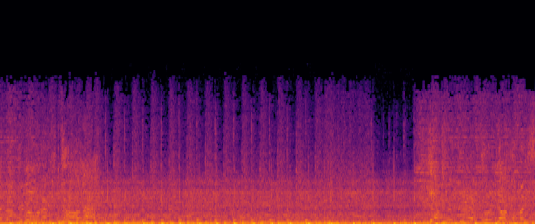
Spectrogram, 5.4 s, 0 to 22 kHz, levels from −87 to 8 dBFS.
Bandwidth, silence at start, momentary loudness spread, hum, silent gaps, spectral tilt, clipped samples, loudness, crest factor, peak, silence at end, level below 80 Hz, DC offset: 14.5 kHz; 0 s; 2 LU; none; none; -5.5 dB/octave; under 0.1%; -17 LUFS; 14 dB; -2 dBFS; 0 s; -26 dBFS; under 0.1%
